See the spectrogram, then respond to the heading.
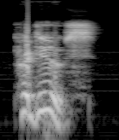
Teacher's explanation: The verb form has the stress on the second half of the word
